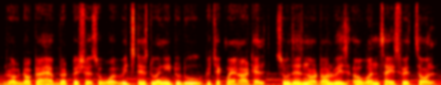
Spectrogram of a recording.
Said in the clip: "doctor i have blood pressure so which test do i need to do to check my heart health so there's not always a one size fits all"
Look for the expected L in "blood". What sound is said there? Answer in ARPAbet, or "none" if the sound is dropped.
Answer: none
